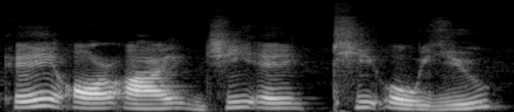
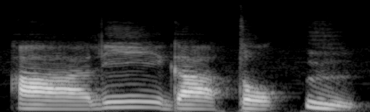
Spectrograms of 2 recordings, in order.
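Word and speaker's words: ありがとう: It's spelled arigatou. There's a U, but it's not arigatou. Arigatou. It's actually arigato. You extend the O a little bit.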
